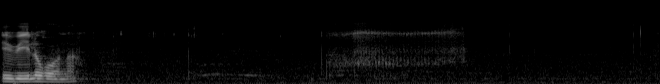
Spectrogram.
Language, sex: Northern Sotho, male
